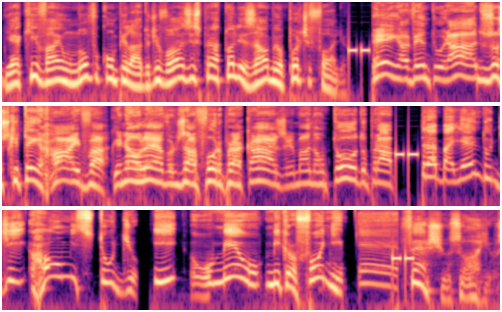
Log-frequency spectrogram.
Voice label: Commercial, Brazilian Portuguese; Male; Neutra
